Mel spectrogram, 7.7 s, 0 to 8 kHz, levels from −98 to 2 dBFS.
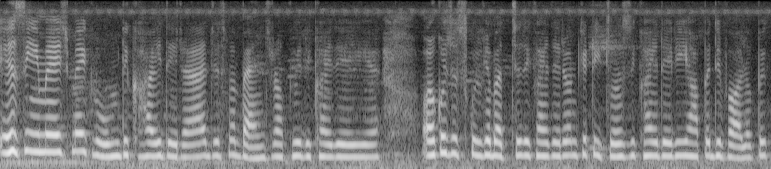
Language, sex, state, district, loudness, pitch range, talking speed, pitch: Hindi, female, Chhattisgarh, Bilaspur, -19 LUFS, 225-250 Hz, 280 wpm, 240 Hz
